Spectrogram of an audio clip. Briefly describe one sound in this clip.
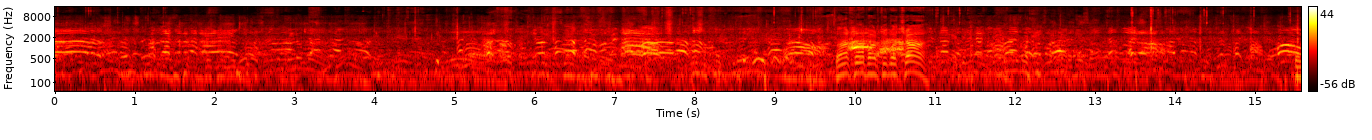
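A crowd of men shout and call out loudly outdoors.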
